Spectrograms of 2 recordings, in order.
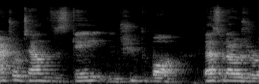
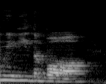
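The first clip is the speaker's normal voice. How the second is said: ordinary talk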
